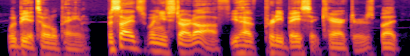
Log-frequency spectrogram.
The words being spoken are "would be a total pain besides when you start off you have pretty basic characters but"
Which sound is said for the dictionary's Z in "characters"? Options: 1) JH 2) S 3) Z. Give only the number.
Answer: 3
